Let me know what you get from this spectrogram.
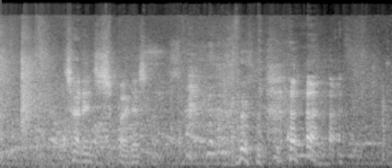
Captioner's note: laughs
